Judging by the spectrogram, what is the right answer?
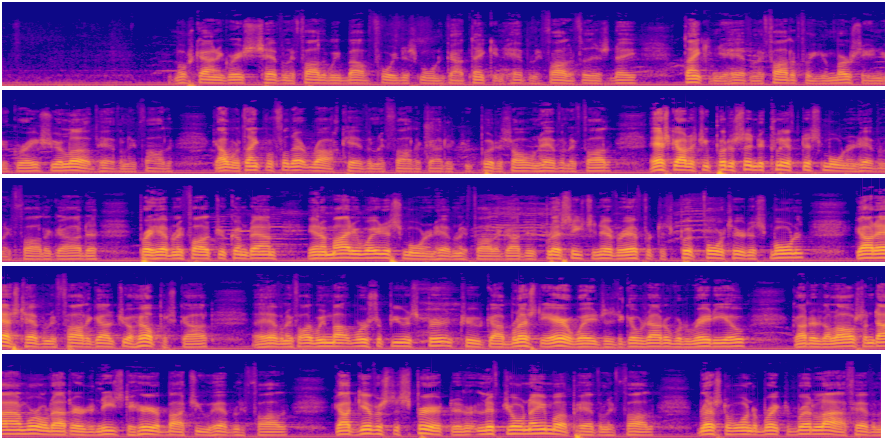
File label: Broadcast Prayer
